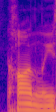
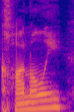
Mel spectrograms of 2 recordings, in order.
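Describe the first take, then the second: First: The name is said as Conley. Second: The name is said as Connolly. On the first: The speaker calls it right. "it's Conley" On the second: The speaker calls it wrong. "Sometimes it's pronounced Connolly"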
